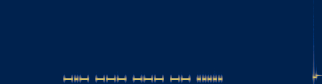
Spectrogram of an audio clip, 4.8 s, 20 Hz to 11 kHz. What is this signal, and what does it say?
Morse code, heard as a keyed tone, about 30 wpm, 700 Hz. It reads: KOOM5
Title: Code Groups - 5 Letter:Numbers - 30wpm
